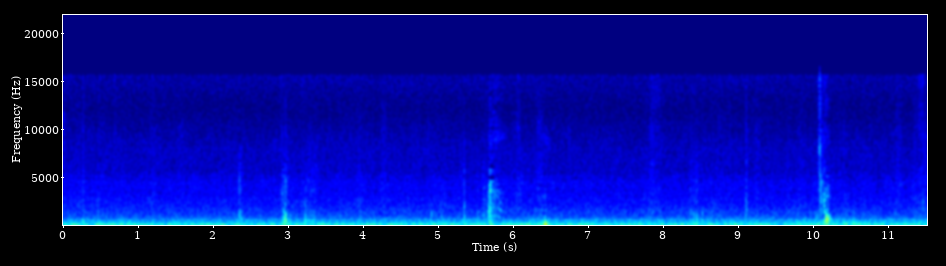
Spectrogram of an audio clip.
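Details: A rescue Egyptian Mau mix kitten on its first day home purrs in a low, steady rumble, with a few faint taps and clicks.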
